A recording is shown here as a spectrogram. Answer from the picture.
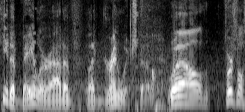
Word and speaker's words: Greenwich: What took you to Baylor out of Greenwich, though? Well, first of all, say it right. It's Greenwich.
